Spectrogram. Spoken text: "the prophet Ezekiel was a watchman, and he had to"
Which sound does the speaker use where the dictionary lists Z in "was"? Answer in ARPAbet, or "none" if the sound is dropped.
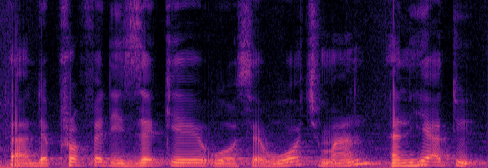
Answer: S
